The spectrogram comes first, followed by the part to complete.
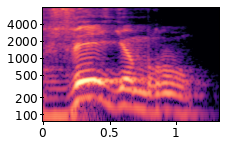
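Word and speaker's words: ויאמרו: Veyomru, le vav avec un shva. Bien sûr, un shva qui est prononcé puisqu'il est en début du mot.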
